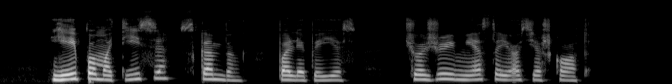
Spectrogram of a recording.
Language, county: Lithuanian, Vilnius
